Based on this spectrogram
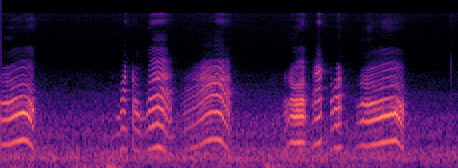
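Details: Chatty pet parrot imitating speech: a run of voice-like harmonic syllables, several long and arched, others short and choppy, in two phrases separated by a brief lull; low background hum throughout.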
